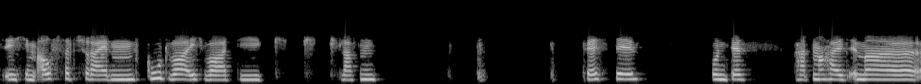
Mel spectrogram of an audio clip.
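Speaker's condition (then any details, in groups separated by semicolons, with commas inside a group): Stuttering; covert stuttering for many years, aware from about age 10, hidden until 21; not stutter-free when reading aloud, anticipates difficult words in advance, avoided words, trouble with t-words; blocks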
